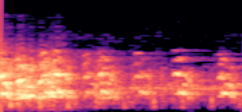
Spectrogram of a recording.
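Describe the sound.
Sled dogs bark and yip on a snowy trail at dusk in a few loud, overlapping bursts that come in uneven rhythm, with no talk over them.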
